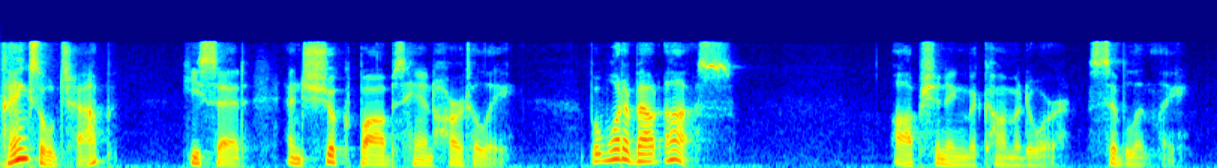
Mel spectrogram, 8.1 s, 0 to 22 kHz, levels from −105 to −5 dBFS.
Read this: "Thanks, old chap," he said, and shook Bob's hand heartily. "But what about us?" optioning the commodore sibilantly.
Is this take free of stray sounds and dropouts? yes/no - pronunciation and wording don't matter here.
yes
